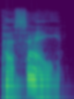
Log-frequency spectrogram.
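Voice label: "per se", British English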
